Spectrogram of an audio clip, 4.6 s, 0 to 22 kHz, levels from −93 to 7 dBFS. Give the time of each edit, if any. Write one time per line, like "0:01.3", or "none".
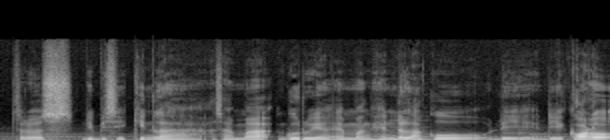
none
